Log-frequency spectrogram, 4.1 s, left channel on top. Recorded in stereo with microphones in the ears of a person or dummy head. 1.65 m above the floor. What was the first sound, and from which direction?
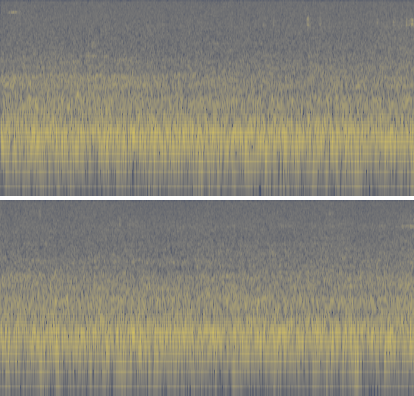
Only background noise.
